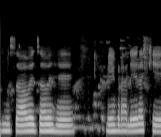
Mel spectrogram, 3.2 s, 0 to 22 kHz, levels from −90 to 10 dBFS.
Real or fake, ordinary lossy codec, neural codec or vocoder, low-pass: real; none; none; 7.2 kHz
